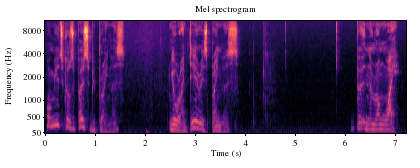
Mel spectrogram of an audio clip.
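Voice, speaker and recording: A dry, skeptical interviewer who pokes holes in everything from off camera. His husky, gravelly voice swings widely in pitch. He sounds distant from the mic. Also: wildly swooping pitch, unhurried, long pauses, warm tone, full character voice.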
